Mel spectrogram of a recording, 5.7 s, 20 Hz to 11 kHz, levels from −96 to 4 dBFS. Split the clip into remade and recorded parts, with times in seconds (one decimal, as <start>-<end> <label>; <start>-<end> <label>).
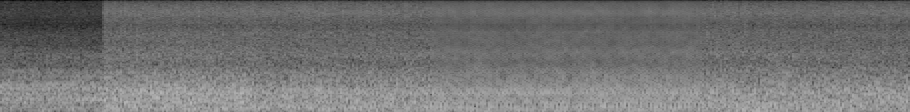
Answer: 0.0-2.7 recorded; 2.7-4.4 remade; 4.4-5.7 recorded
